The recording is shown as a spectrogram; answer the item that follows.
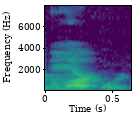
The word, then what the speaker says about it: Amarcord: Amarcord. Amarcord.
